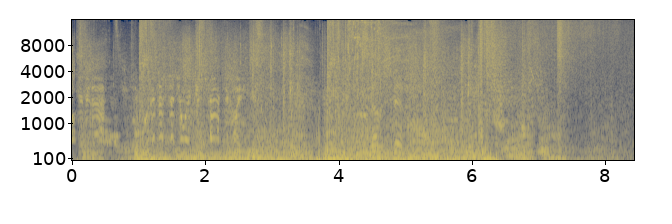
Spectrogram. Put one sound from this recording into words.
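Explosions boom loudly, one after another.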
